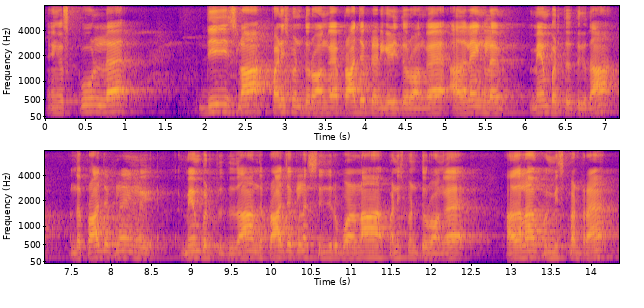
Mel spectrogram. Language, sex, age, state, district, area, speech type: Tamil, male, 18-30, Tamil Nadu, Cuddalore, rural, spontaneous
